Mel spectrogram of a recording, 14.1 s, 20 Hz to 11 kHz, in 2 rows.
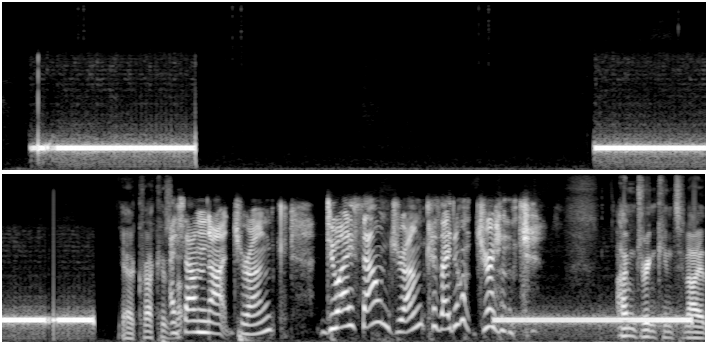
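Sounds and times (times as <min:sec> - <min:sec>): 
telephone dial tone while calling someone back: 0:00.3 - 0:02.0, 0:05.9 - 0:08.0, 0:12.2 - 0:13.8
speech: 0:08.2 - 0:12.6, 0:13.2 - 0:14.0.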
